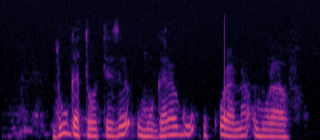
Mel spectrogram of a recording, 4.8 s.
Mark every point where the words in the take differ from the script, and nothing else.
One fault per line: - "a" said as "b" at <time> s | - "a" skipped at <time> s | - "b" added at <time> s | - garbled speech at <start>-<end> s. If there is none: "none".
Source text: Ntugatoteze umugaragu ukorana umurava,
none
